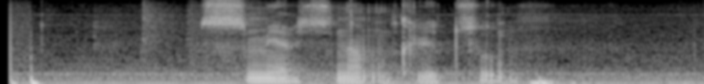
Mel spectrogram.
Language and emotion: Russian, sad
